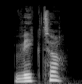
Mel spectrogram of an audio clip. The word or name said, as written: vektor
